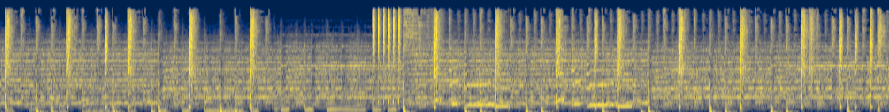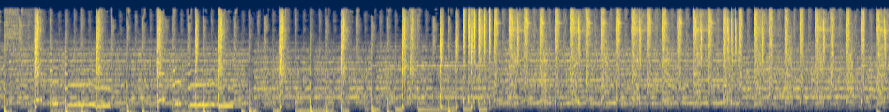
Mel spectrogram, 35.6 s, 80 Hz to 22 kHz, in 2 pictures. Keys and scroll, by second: 23.1 ctrl+i.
